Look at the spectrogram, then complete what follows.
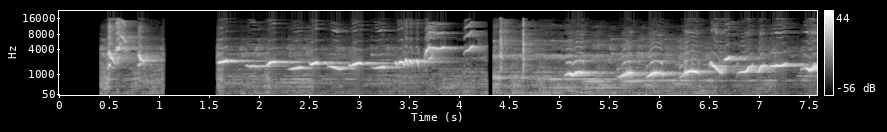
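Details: White-rumped shama morning song for provoking quiet birds: long sequences of varied whistled notes, rising and falling, in rapid succession after a short opening burst, with a faint steady tone underneath.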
